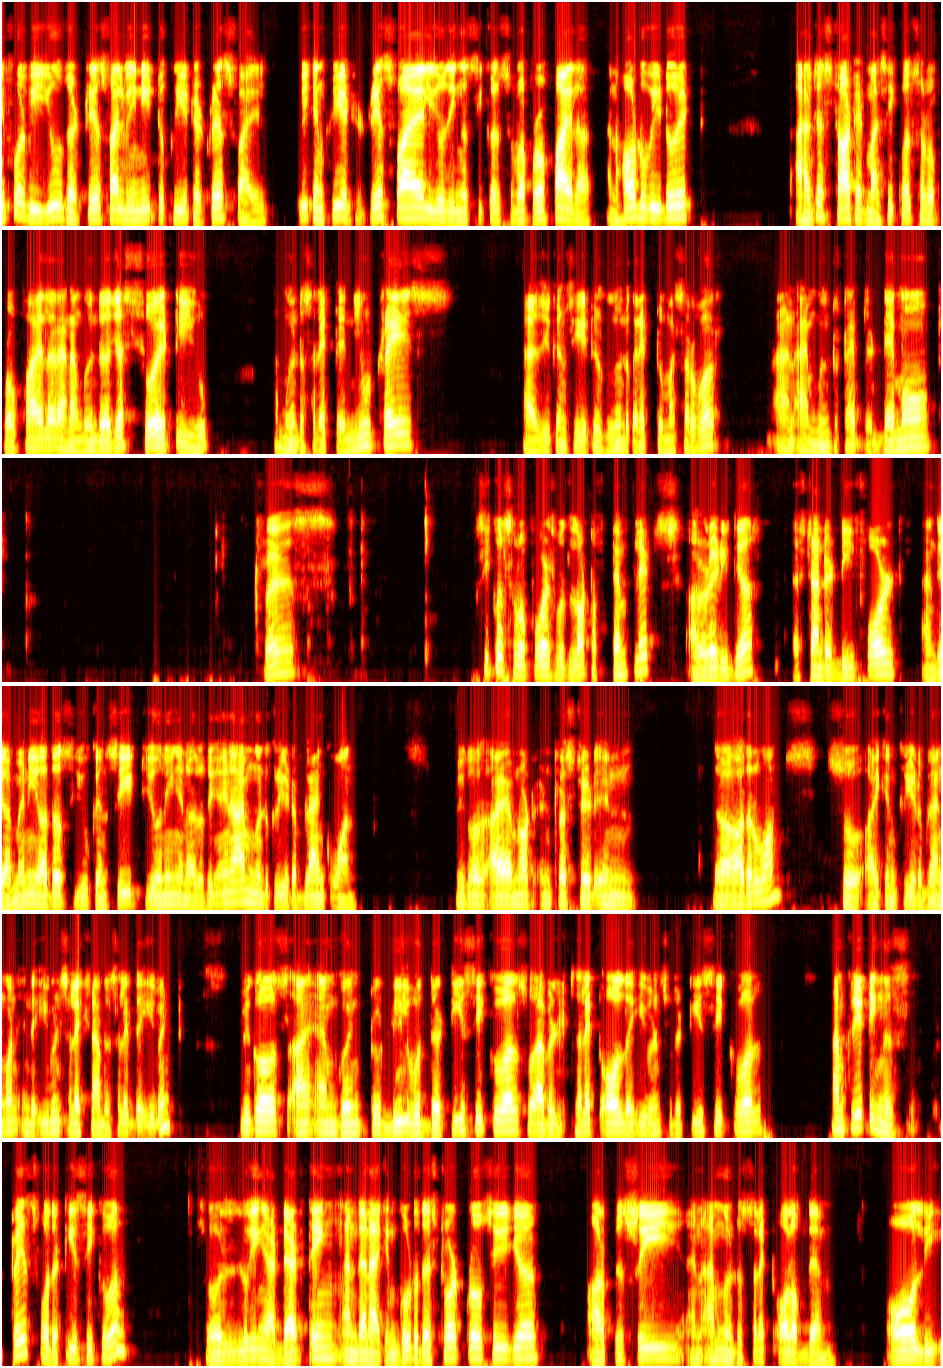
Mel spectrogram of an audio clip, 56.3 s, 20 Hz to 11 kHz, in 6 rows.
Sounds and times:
Speech: 0.0 - 6.9, 8.0 - 11.5, 12.2 - 13.9, 14.6 - 18.8, 21.3 - 22.1, 23.6 - 31.8, 32.7 - 34.5, 35.3 - 39.4, 40.0 - 45.2, 45.9 - 48.2, 48.9 - 56.3.

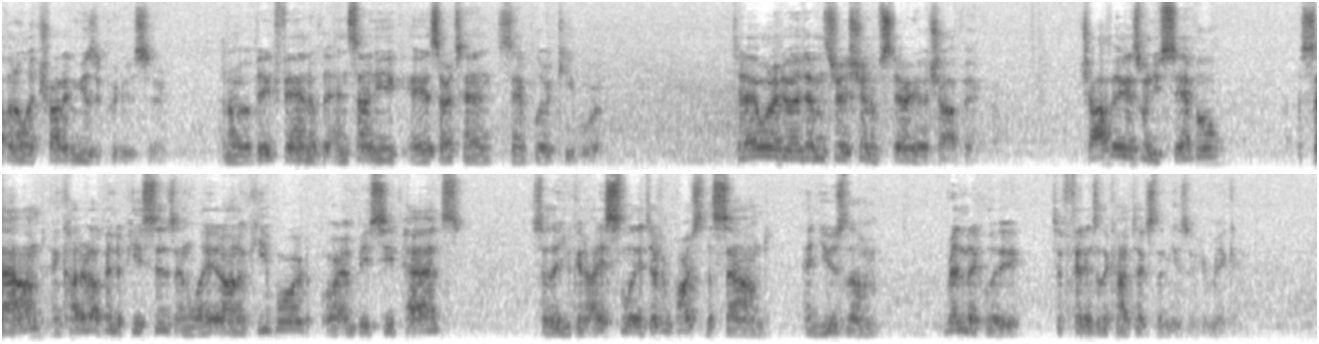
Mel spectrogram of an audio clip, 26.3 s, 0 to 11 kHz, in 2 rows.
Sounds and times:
Speech: 0.0 - 6.1, 7.3 - 9.8, 10.8 - 17.8, 18.4 - 25.6.

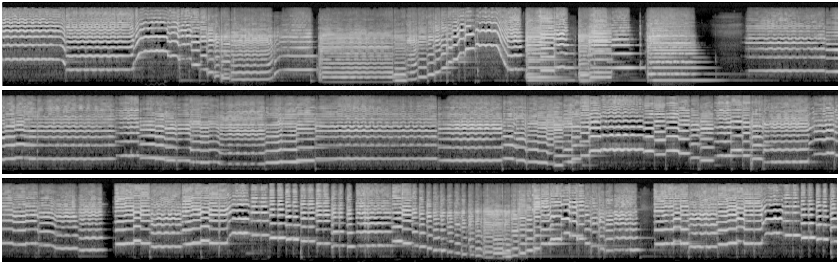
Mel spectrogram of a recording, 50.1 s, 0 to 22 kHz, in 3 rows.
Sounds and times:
Violin, fiddle: 0.0 - 50.1.

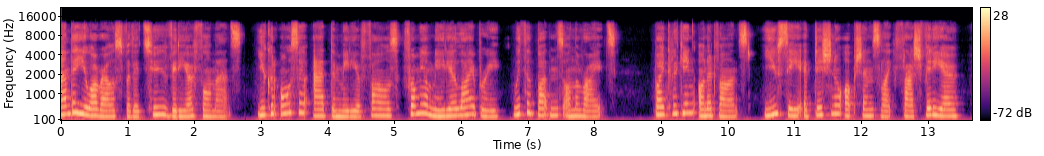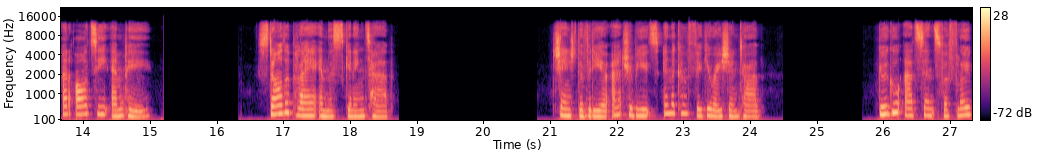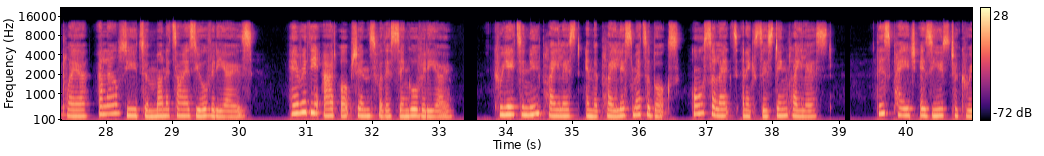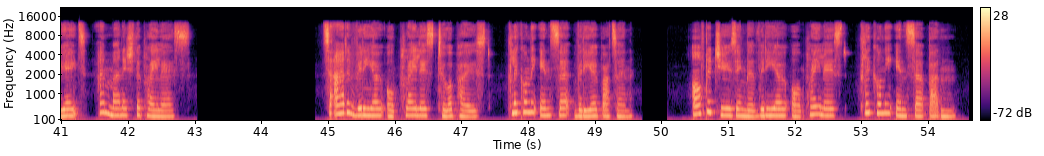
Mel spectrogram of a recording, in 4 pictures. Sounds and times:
Narration, monologue: 0.0 - 15.2, 16.4 - 18.8, 20.8 - 24.5, 25.7 - 43.1, 44.8 - 54.6.

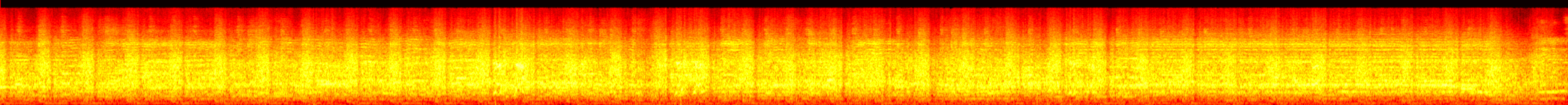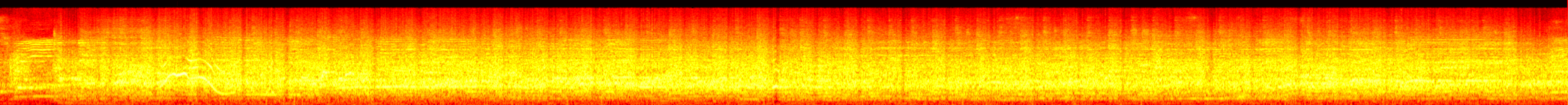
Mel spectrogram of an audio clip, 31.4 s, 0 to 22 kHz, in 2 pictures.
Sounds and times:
Music: 0.0 - 31.3.

